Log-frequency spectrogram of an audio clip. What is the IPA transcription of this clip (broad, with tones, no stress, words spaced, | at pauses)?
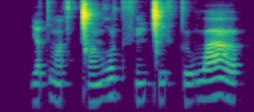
i˩˧tðˤɑ̃˩˧s ǀɑ̃˩˧ʁʷɯ˧˥˧tsĩ˩˧ǀi˩˧s tɯ˩˧wlˠa˧˥˧ɐ̯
